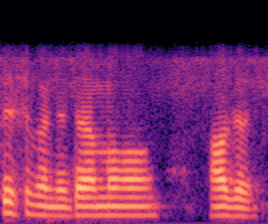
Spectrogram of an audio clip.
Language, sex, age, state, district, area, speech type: Nepali, male, 30-45, West Bengal, Kalimpong, rural, conversation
